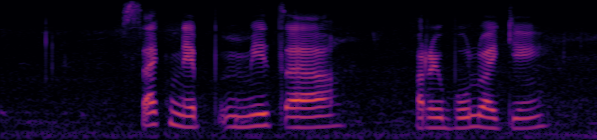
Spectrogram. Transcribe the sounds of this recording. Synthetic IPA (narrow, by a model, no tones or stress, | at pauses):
saknɛpmɪt͡sʼa | rɪbʊlwakʼɪ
